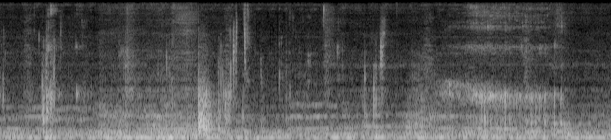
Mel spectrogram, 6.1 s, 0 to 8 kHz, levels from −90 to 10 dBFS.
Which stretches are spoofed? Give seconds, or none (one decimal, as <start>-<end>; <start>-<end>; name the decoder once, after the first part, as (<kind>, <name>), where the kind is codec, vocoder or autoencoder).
1.0-2.0 (codec, SNAC); 3.3-4.2; 5.5-6.1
